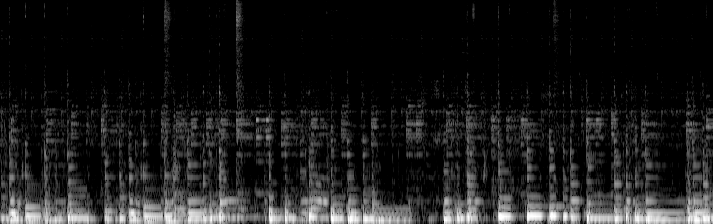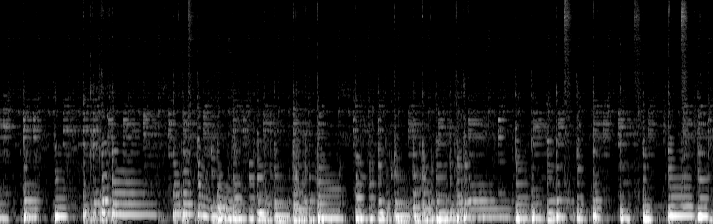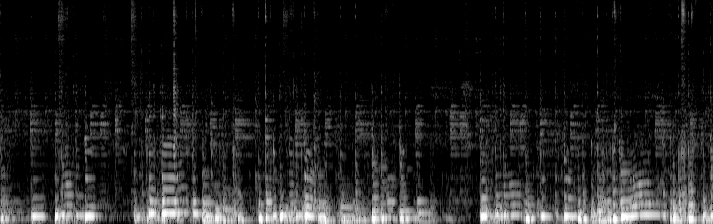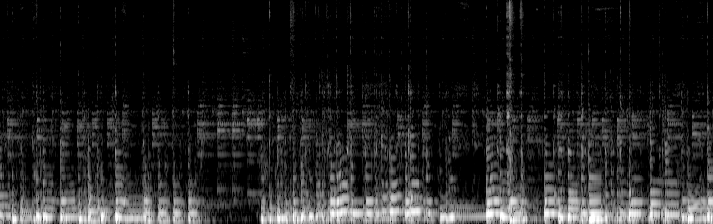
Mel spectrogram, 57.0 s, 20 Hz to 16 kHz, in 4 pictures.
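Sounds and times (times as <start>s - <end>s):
double bass plucked: 0.0s - 57.0s.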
